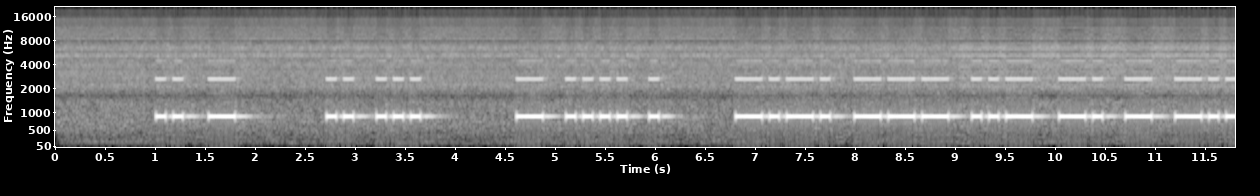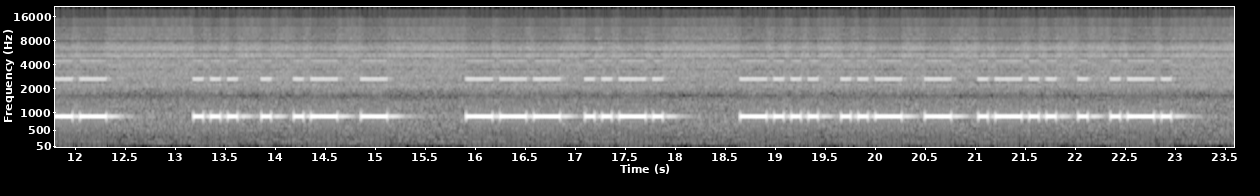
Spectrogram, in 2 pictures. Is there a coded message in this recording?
Yes: Morse code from 0.9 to 23.0 s, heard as a keyed tone, hand-sent with a paddle, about 14 wpm, 890 Hz, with room echo. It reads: IT IS THE COUNTY SEAT OF BUTLER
